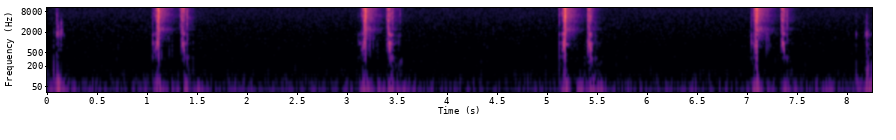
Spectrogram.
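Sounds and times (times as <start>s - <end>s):
scissors clicking open and shut: 1.0s - 1.5s, 3.1s - 3.6s, 5.1s - 5.6s, 7.0s - 7.6s.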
